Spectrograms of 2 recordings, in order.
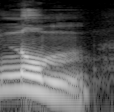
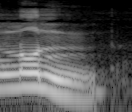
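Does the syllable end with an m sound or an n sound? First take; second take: m; n. First: The syllable ends with an m sound. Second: The syllable ends with an n sound. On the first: The speaker calls it right. "tapi num" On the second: The speaker calls it wrong. "jangan dibaca nun"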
